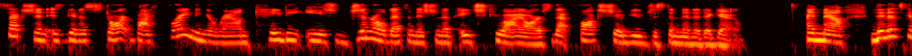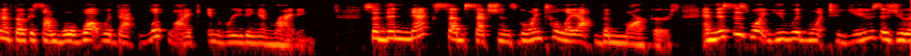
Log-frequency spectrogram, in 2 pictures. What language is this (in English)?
English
